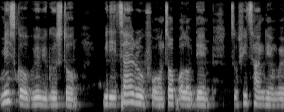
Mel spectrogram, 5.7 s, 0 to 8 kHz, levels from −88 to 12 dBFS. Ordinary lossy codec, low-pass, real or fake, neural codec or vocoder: none; none; real; none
